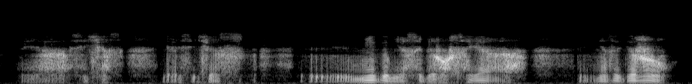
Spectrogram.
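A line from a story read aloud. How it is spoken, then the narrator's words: Continuous muttering. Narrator (Russian): непрерывно бормотал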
